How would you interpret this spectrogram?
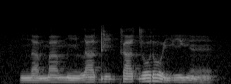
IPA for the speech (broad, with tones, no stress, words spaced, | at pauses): na˨ma˧mĩ˨ la˧di˧ ka˧do˦ɾo˦˨ ji˧jɛ̃˨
